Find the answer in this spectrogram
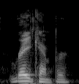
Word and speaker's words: Rehkemper: do that yeah yeah i'm sure ray kemper okay i was right it's one word it's not bobby ray it's ray kemper bobby ray camper hey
